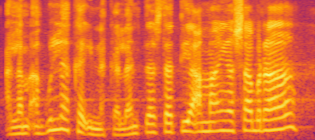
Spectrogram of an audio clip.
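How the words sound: The voice is soft and gentle. One prophet speaks to the other with affection. The speaker calls it right. "Kau kena cakap dengan suara lembut"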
